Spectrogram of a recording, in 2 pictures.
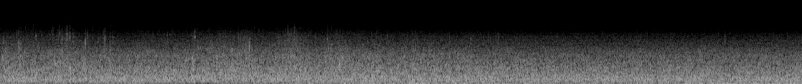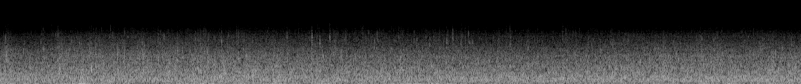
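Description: Steady rushing noise of wind and surf on an open beach, with wind buffeting the microphone.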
